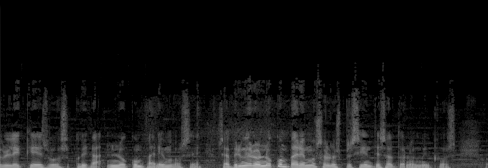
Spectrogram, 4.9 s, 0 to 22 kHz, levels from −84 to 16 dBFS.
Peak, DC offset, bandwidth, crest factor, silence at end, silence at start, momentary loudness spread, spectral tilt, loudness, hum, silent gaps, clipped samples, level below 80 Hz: -6 dBFS; under 0.1%; 12 kHz; 18 dB; 0.1 s; 0 s; 11 LU; -7 dB/octave; -25 LUFS; none; none; under 0.1%; -50 dBFS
